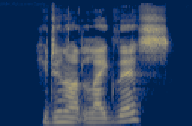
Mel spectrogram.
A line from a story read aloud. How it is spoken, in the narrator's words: Esca murmured, his lips deliberately closed against the sharp-scented patch of dark hair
